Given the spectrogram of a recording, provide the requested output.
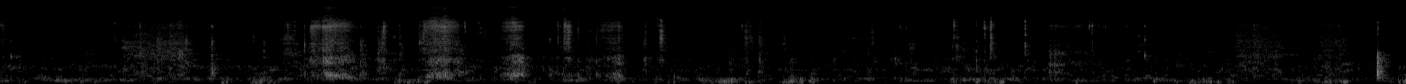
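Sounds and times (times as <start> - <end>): person chewing: 2.9 - 11.7.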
